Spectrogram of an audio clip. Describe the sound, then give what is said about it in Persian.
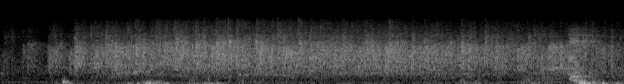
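An audience clapping steadily in dense, sustained applause that lasts the whole time, with a few low thumps underneath. “فقط برای چی دست دادین من متوجه نشد”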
